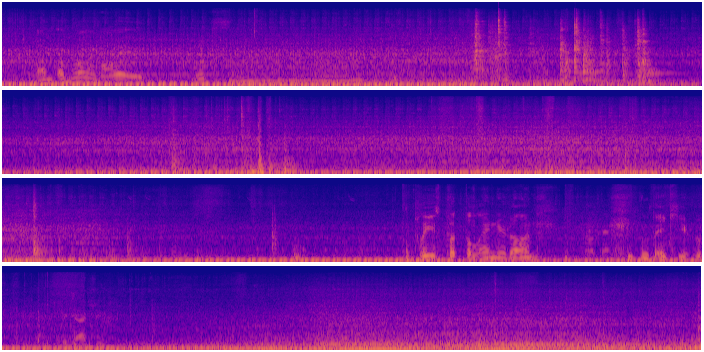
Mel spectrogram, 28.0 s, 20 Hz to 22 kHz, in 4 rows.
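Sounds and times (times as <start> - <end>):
utility vehicle engine running: 0.0 - 27.9
knocks and rattles: 3.8 - 7.0, 8.6 - 10.1, 13.0 - 18.2.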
